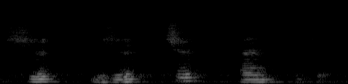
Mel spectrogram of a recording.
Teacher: The front part of the tongue against the hard palate, we produce sh, j, ch, and j. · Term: post-alveolars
